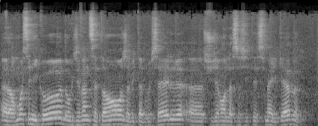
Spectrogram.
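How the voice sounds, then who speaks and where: A man at a medium pitch speaks in a monotone, flat intonation, with audible room echo and noticeable background noise. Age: 20s. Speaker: small business manager. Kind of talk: interview. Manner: halting, many fillers.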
